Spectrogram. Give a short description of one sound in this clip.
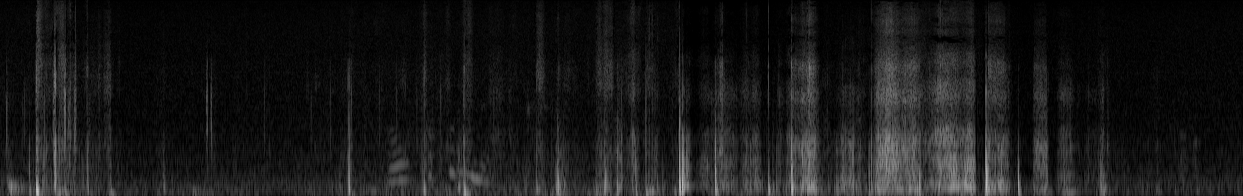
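Handling noises and knocks rub against a phone microphone.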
